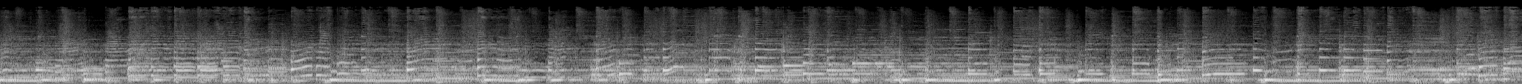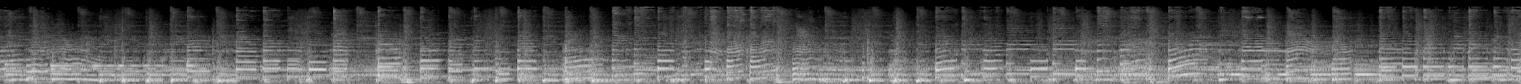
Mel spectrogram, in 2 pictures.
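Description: Live blues band playing an instrumental passage, led by an acoustic guitar picking and bending notes over a walking upright bass.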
